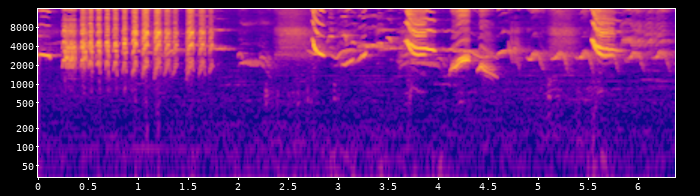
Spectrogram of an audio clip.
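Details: Oriental magpie-robin (kacer), a caged songbird kept for singing contests, opens with a rapid series of repeated high notes, then swoops into sweet, downward-slurred whistles and scratchy twitters.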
